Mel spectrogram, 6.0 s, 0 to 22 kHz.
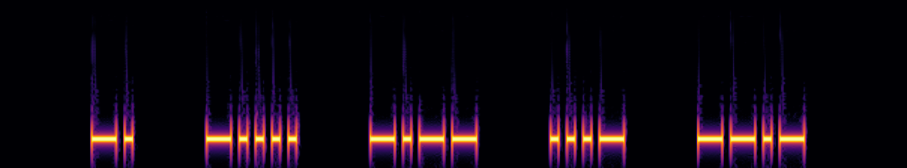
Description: Morse code, heard as a keyed tone, about 22 wpm, spaced as for 13 wpm, 700 Hz. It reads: N6YVQ
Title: USA Call Signs - 5 Characters - 3x Character Spacing - 22wpm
